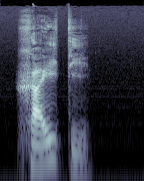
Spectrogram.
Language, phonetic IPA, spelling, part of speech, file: Polish, [xaˈʲitʲi], Haiti, proper noun, Pl-Haiti.ogg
